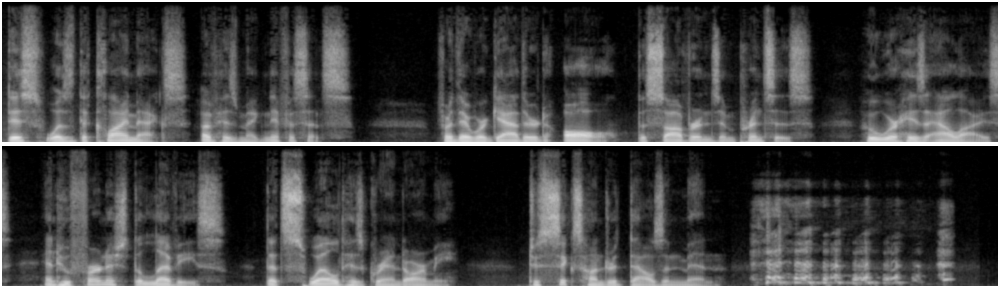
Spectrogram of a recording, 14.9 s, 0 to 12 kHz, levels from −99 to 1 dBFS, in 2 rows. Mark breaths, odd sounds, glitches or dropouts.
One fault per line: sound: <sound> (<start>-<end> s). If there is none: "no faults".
sound: laugh (13.1-14.6 s)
